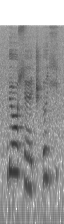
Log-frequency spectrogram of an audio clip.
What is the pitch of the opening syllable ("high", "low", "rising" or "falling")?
high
